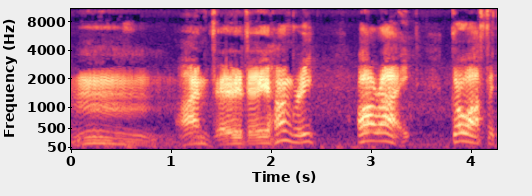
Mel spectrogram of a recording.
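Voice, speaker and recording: A man puts on a character voice at a fairly low pitch. His pace is fairly slow. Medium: read story. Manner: menacing, greedy.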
